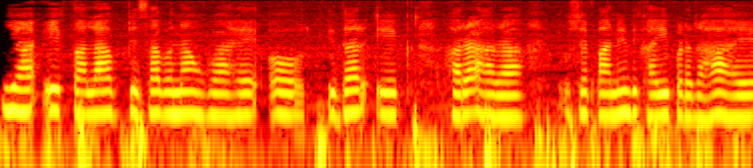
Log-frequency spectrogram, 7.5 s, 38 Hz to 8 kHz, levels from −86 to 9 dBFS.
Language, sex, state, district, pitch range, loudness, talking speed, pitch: Hindi, female, Uttar Pradesh, Lalitpur, 200-220 Hz, -15 LUFS, 145 wpm, 210 Hz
